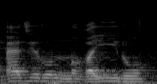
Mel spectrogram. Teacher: তানভিন এরপরে গইন হয়েছে, এর জন্য গুন্না হয় না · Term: ইজহার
